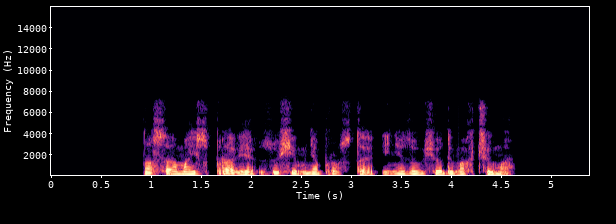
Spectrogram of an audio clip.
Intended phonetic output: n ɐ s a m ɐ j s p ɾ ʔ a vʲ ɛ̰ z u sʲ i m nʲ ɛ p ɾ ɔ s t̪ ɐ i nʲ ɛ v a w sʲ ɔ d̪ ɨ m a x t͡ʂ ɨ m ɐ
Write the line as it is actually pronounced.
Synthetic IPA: n ɐ s a m ɐ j s p ɾ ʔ a vʲ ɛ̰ z u sʲ i m nʲ ɛ p ɾ ɔ s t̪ ɐ i nʲ ɛ z a w sʲ ɔ d̪ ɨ m a x t͡ʂ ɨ m ɐ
